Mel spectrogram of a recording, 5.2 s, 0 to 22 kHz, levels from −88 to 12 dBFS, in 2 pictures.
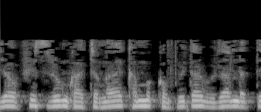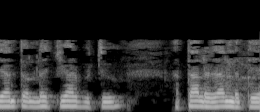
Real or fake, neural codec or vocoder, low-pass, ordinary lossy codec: fake; vocoder, 44.1 kHz, 128 mel bands every 512 samples, BigVGAN v2; 7.2 kHz; MP3, 24 kbps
